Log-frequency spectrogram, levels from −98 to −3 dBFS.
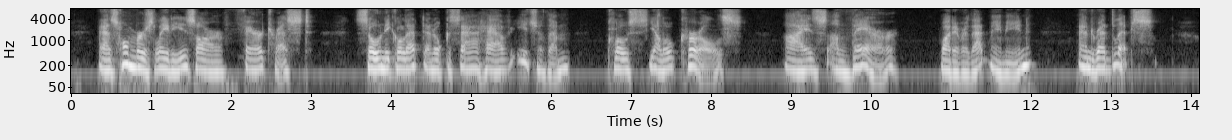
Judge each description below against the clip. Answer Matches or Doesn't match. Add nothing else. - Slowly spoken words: Matches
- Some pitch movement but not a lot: Matches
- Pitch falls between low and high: Matches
